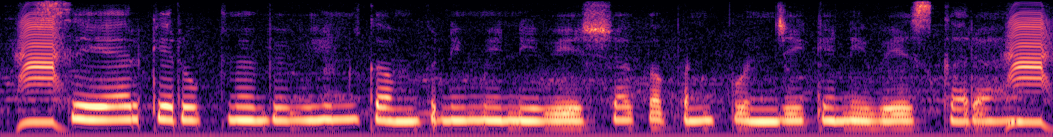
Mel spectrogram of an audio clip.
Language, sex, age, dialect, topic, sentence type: Magahi, female, 18-24, Central/Standard, banking, statement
